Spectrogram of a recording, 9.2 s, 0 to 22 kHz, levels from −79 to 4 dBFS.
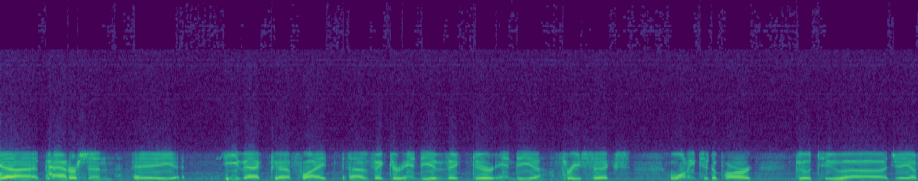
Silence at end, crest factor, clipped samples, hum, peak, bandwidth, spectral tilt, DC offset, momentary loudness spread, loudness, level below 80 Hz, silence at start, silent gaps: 0 s; 18 dB; under 0.1%; 60 Hz at -60 dBFS; -2 dBFS; 20 kHz; -4.5 dB/octave; under 0.1%; 8 LU; -19 LUFS; -60 dBFS; 0 s; none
